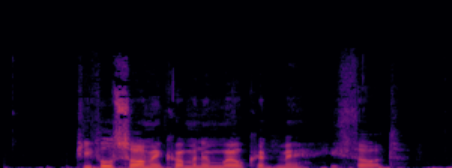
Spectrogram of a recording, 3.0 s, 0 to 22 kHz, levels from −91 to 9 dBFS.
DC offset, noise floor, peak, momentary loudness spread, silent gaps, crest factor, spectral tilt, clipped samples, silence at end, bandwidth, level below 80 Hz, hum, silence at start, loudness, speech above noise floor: under 0.1%; -68 dBFS; -20 dBFS; 11 LU; none; 20 dB; -4 dB/octave; under 0.1%; 0 s; 15.5 kHz; -62 dBFS; none; 0.5 s; -39 LUFS; 29 dB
